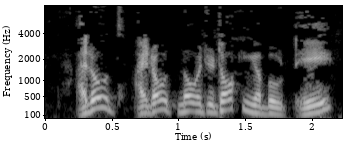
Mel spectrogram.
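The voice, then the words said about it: Put-on Canadian accent. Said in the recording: “my Canadian impression ... It's very good. Very good.”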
